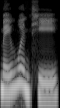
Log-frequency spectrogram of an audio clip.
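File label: mei wenti, Taiwan Mandarin; chinese idioms; intermediate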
